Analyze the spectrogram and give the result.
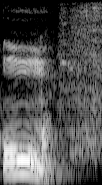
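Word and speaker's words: womb: देखिए इसे पढ़ते हैं उम्ब, लेकिन इसका जो हमारा सही उच्चारण होता है, होता ऊम। ध्यान रखिएगा ऊम, इसमें हमारा भी साइलेंट है।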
